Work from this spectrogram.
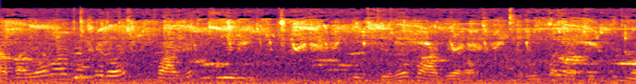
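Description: Swiftlet mating call played back in the rainy breeding season, with repeated chirping and twittering bird calls layered over a dense, steady background hiss, fairly loud and continuous throughout.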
